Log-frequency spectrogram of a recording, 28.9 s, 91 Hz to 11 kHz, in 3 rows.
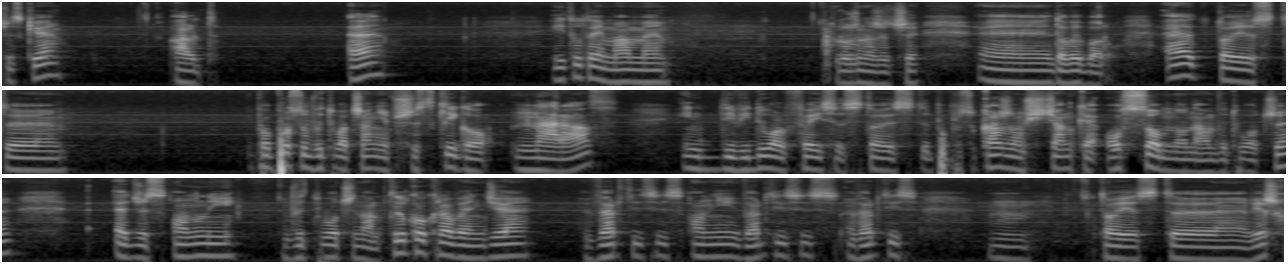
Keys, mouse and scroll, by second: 2.5 alt+e.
